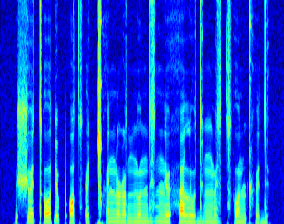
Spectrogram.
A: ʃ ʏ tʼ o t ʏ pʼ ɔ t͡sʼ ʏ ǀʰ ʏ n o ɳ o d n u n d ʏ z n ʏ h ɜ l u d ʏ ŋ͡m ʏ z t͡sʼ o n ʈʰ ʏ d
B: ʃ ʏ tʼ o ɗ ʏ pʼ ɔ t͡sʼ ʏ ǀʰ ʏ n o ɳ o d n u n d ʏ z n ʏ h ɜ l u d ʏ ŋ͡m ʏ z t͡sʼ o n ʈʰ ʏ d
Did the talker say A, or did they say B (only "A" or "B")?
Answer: B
